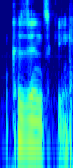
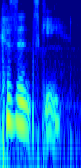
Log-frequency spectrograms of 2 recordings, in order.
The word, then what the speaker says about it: Kaczynski: Kaczynski? – Kaczynski. – Kaczynski.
